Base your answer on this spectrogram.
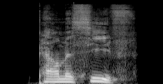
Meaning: permissive
- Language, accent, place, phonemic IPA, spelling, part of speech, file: German, Germany, Berlin, /ˌpɛʁmɪˈsiːf/, permissiv, adjective, De-permissiv.ogg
